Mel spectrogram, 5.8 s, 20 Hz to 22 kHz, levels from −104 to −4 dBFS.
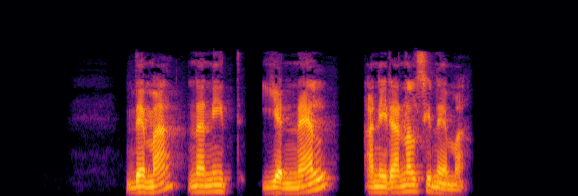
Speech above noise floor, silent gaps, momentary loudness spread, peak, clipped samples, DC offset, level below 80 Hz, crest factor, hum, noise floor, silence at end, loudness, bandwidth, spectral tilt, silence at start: over 71 dB; 2.48-2.58 s, 3.44-3.63 s; 13 LU; 0 dBFS; under 0.1%; under 0.1%; -60 dBFS; 22 dB; none; under -90 dBFS; 1.15 s; -19 LUFS; 7.8 kHz; -5 dB/octave; 1.3 s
